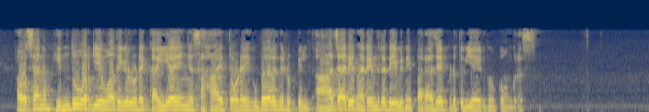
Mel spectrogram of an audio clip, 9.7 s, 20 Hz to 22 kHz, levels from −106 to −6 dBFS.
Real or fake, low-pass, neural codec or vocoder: real; 7.2 kHz; none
